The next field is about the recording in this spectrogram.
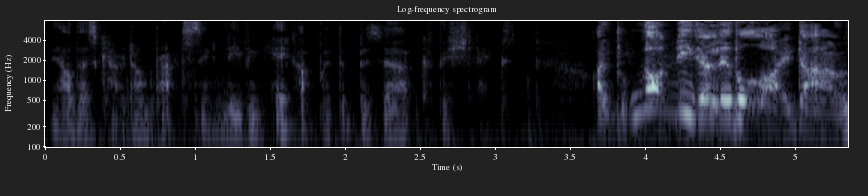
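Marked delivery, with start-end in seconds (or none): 3.7-5.4 loud, high barked denial; barking protest. A narrator's reading. Fishlegs barks at Gobble, punching the air. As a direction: bark it while punching the air. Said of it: "said Fishlegs, punching the air".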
